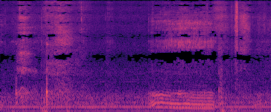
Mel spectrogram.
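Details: Sleeping Bluetick Coonhound snoring: a low snorting rumble with a brief whiny, tonal edge on one breath, over a steady background hum.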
